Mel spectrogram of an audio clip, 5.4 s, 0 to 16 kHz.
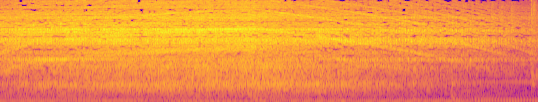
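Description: A 5-inch, 1100-watt angle grinder, a copy of a DeWalt, running free with no load, its disc spinning clear of the guard with a loud, high motor whine. From about three seconds in the whine falls in pitch and gets quieter as the motor slows.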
